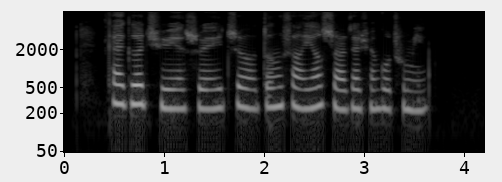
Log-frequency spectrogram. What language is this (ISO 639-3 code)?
zho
